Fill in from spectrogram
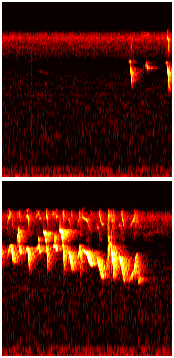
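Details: A House Finch, which sings every morning and all through the day, gives a rapid, jumbled warble of bright, slurred notes lasting about three seconds, over a low background hum.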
